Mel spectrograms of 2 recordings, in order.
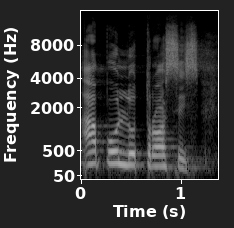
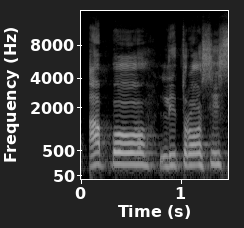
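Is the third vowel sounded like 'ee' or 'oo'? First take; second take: oo; ee. First: The third vowel sounds like 'oo'. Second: The third vowel sounds like 'ee'. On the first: "the pronunciation is yung Y is uh, uh, pronounced as letter U" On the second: "So sometimes uh, apolitrosis ang, ang binabanggit nila"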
